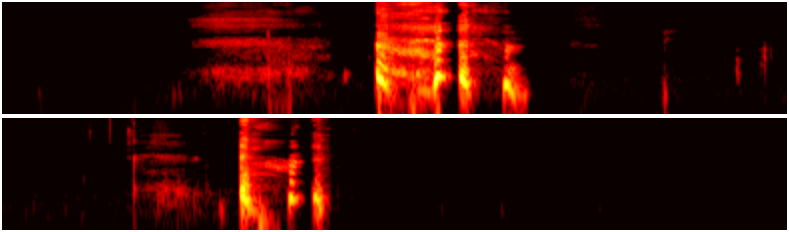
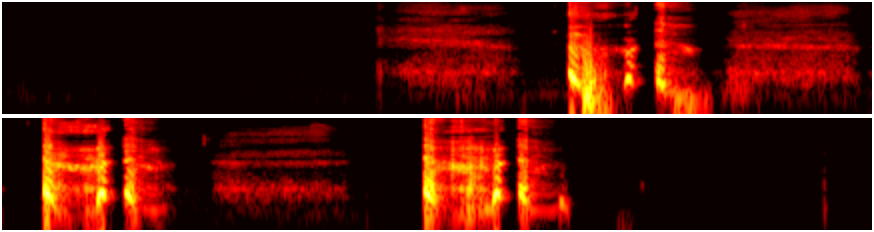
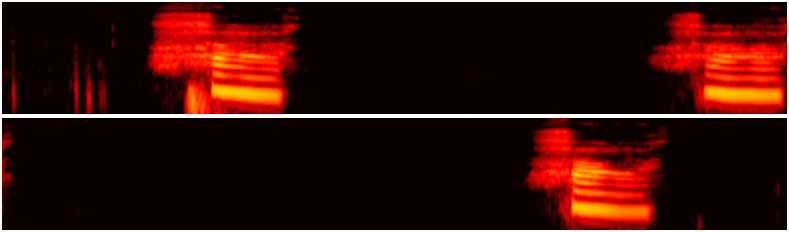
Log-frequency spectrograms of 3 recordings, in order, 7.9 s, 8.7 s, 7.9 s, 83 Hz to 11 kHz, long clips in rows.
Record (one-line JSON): {"cough_length": "7.9 s", "cough_amplitude": 32768, "cough_signal_mean_std_ratio": 0.19, "three_cough_length": "8.7 s", "three_cough_amplitude": 32768, "three_cough_signal_mean_std_ratio": 0.24, "exhalation_length": "7.9 s", "exhalation_amplitude": 13527, "exhalation_signal_mean_std_ratio": 0.35, "survey_phase": "alpha (2021-03-01 to 2021-08-12)", "age": "18-44", "gender": "Female", "wearing_mask": "No", "symptom_cough_any": true, "symptom_new_continuous_cough": true, "symptom_fatigue": true, "symptom_fever_high_temperature": true, "symptom_headache": true, "symptom_change_to_sense_of_smell_or_taste": true, "symptom_onset": "3 days", "smoker_status": "Never smoked", "respiratory_condition_asthma": false, "respiratory_condition_other": false, "recruitment_source": "Test and Trace", "submission_delay": "2 days", "covid_test_result": "Positive", "covid_test_method": "RT-qPCR", "covid_ct_value": 17.5, "covid_ct_gene": "ORF1ab gene", "covid_ct_mean": 17.6, "covid_viral_load": "1600000 copies/ml", "covid_viral_load_category": "High viral load (>1M copies/ml)"}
